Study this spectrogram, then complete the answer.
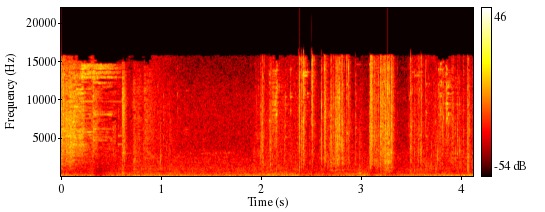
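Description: A gun's metal parts clink as it is handled.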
